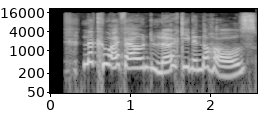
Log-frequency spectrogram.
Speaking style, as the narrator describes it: Miss Callis laughed loudly

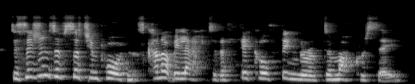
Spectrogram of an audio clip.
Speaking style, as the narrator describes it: he snapped

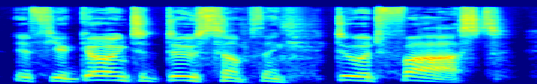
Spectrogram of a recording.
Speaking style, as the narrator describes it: gasped Robin, as his and Dipple's weight listed dangerously in a downstairs direction

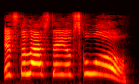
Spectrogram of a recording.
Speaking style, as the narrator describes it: Rainy shouted to the sky

